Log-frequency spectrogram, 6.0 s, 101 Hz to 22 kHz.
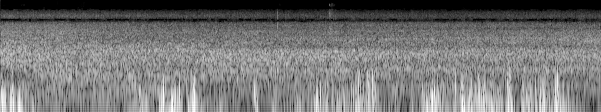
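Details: Lasko Weather-shield box fan, 2018 model, 1 amp, 60 Hz, after one year of ownership, on high speed: a steady airy rush with some gusty low thumps and no rattle or scrape. Normal running.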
